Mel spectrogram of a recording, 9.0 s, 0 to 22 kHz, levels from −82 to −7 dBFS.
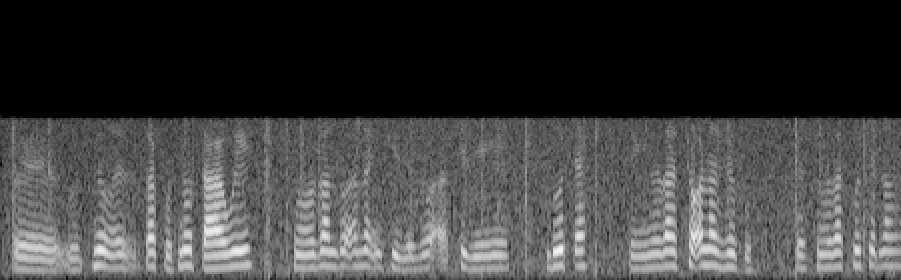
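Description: Nothing goes wrong anywhere in this speech, so there's no fault to point to.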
